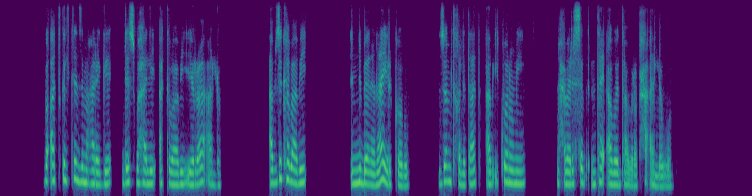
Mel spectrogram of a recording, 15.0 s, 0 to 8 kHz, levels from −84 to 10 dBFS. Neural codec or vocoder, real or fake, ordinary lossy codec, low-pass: none; real; Opus, 32 kbps; 7.2 kHz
